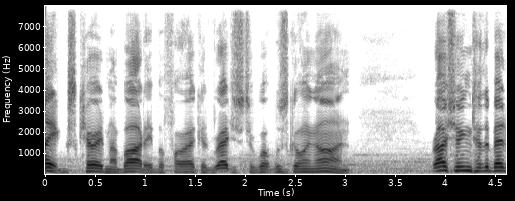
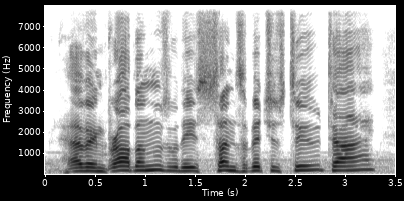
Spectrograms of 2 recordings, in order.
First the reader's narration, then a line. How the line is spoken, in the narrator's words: he bellowed down the phone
